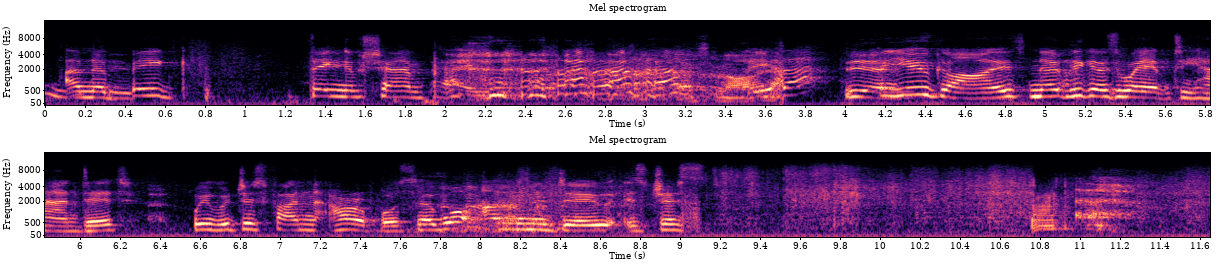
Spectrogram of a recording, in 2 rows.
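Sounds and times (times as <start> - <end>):
steady hiss: 0.0 - 11.6
speech: 0.1 - 9.3, 10.8 - 11.3
laughter: 2.0 - 3.8, 7.7 - 8.4
buzzy fart released into a bag: 10.6 - 11.6.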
